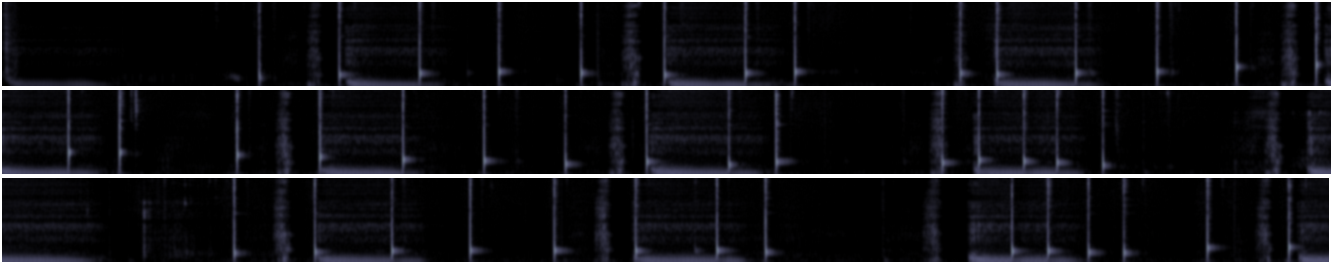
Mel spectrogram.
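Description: A tune played by tapping on a cheek: a steady run of hollow, pitched plops with changing tones, close and clear, continuing in rhythmic phrases with short pauses and no talking.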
